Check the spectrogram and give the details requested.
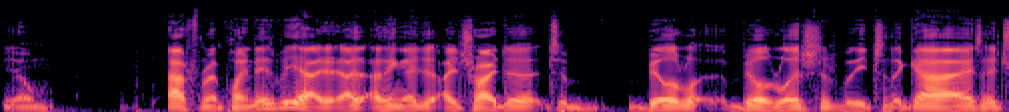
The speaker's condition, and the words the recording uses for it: Stuttering. I feel like I'm not very good off the cuff.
